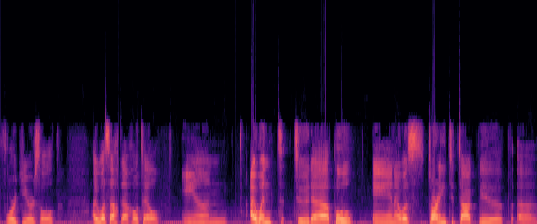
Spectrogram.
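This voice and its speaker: Speaking a little high with a darkish, clear and resonant tone, a young Costa Rican man in his 20s answers casual interview questions as a podcast guest. He's a dentist talking about his work in a friendly, informal manner with loose non-native phrasing, and the recording is muffled.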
